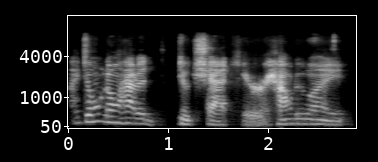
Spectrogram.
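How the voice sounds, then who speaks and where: A man doing casual livestream commentary on a game, reading on-screen text aloud and halting to break into asides. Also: fairly high pitch, animated, sharp tone, husky, dull audio.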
